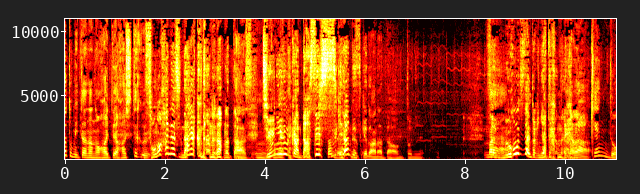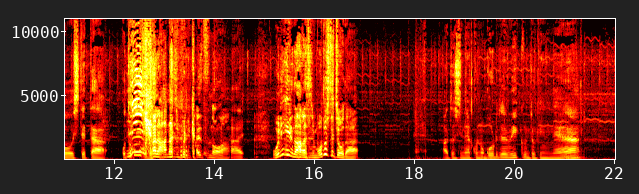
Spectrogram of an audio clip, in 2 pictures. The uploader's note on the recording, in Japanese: パーキング収録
